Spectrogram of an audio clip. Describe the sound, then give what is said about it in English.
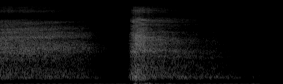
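A deep breath drawn in and let out, two long airy rushes of breath of similar length separated by a short gap, loud and clear with no other sound. “Let's take a big deep breath.”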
